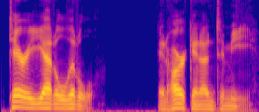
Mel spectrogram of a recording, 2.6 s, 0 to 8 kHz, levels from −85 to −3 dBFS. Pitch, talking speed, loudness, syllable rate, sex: 105 Hz, 185 wpm, -18 LUFS, 6.2 syllables/s, male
